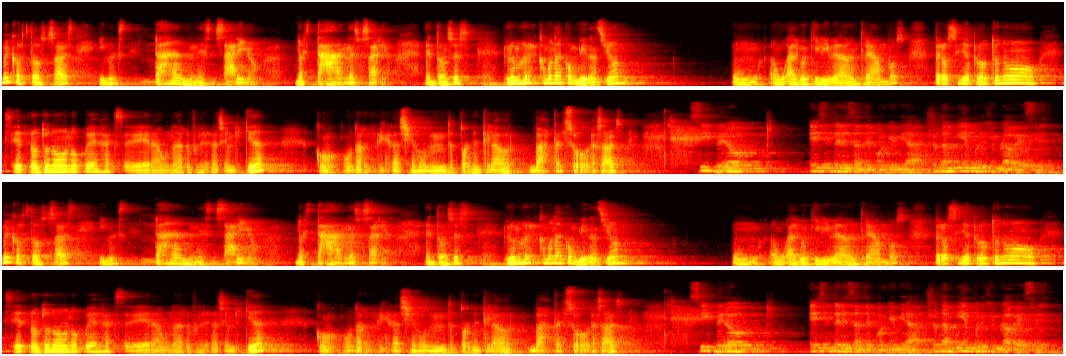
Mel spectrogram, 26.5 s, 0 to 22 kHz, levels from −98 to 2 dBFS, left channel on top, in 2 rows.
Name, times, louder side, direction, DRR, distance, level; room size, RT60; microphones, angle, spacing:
voice 1, 0.0-1.5 1.9-7.8 9.1-21.0 21.3-22.0, left 2 dB, 30° left, 9 dB, 0.4 m, -22 dB
voice 2, 1.7-2.1 21.9-22.6 23.4-26.3, left 1 dB, 5° right, -7 dB, 3.4 m, -32 dB
26.5 x 10.5 x 2.6 m, 1.4 s
head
